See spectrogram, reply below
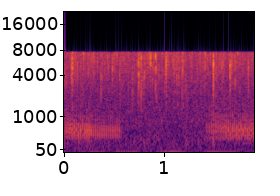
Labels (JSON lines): {"label": "biophony, croak", "recorder": "SoundTrap 500"}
